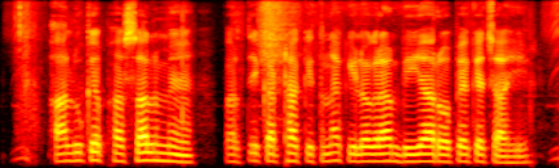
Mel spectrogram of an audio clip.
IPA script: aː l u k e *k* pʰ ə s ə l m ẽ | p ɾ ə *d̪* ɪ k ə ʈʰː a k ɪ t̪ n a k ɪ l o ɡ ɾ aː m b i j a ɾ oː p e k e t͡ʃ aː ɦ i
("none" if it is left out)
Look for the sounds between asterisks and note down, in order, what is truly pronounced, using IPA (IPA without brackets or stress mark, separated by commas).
none, t̪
